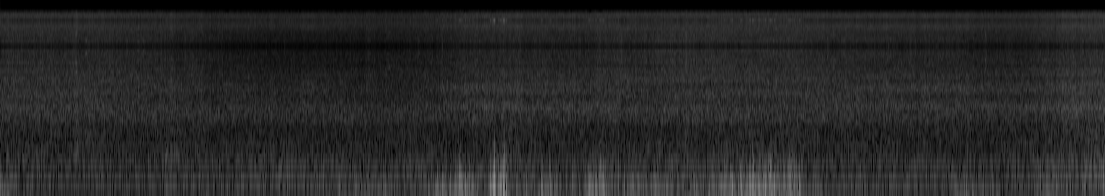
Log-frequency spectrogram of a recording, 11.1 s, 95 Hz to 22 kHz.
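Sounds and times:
wind buffeting microphone: 3.3 - 11.0.

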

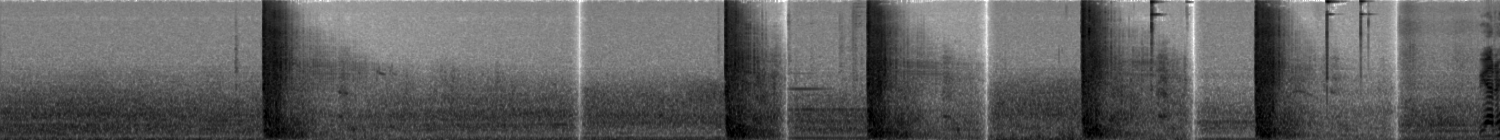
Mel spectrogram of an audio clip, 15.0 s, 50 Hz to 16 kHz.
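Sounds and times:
rifle shots with echo: 2.6 - 3.7, 7.2 - 7.8, 8.6 - 9.6, 10.8 - 11.7, 12.6 - 13.4.

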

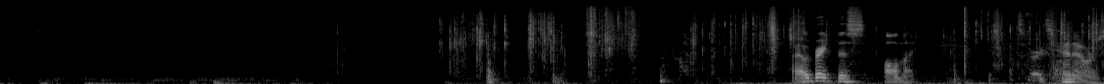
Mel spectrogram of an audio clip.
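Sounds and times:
trading cards rustling: 4.4 - 8.1, 9.4 - 11.0
card pack wrapper crinkling: 4.4 - 8.3, 9.4 - 11.0.

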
